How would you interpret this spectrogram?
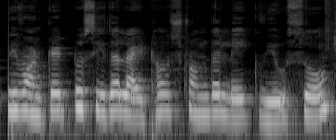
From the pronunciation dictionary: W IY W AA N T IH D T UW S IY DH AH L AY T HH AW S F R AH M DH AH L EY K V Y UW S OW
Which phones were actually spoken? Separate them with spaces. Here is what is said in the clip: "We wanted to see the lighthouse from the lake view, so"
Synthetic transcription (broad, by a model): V IY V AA N T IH D T UW S IY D AH L AY T HH AW S F R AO M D AH L EY K V Y UW S OW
